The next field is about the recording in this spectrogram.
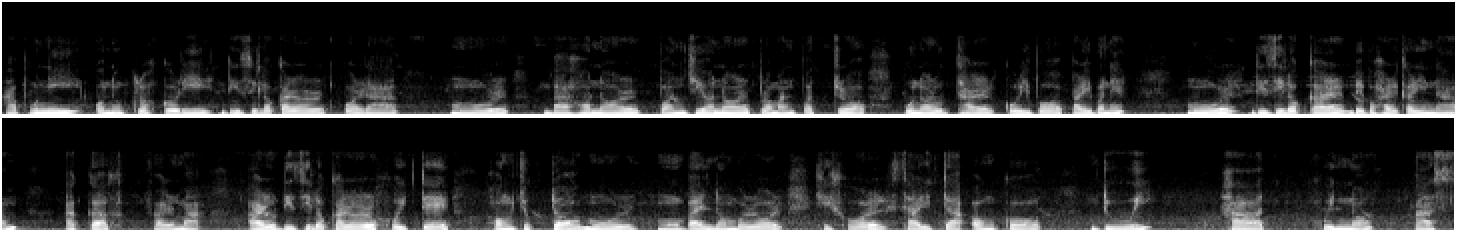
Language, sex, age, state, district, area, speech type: Assamese, female, 18-30, Assam, Jorhat, urban, read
